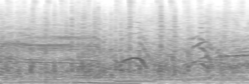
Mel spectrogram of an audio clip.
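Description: Excited crowd commotion: scattered shouts and cries over a dense noisy haze as a group of people run about on pavement.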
